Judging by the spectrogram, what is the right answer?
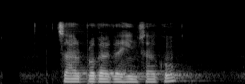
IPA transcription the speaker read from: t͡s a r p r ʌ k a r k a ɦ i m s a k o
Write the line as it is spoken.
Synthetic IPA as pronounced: t͡s a r p r ʌ k a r k a ɦ i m s a k o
